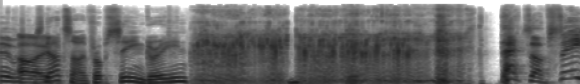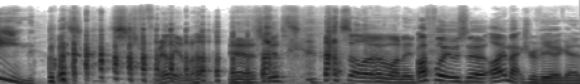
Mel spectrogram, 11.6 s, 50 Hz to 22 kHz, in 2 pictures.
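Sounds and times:
speech: 0:00.0 - 0:04.0, 0:05.3 - 0:11.5
person blowing a raspberry with lips imitating a fart: 0:01.9 - 0:05.0
laughter: 0:06.1 - 0:10.2.

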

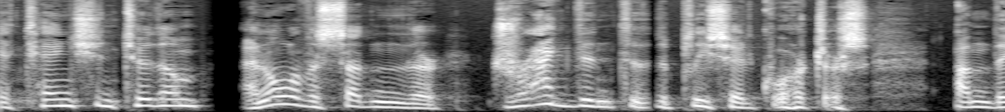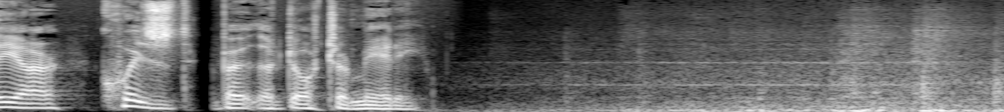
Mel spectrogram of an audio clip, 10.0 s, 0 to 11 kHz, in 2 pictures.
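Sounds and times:
speech: 0:00.0 - 0:07.2
train rumbling along rails: 0:07.4 - 0:10.0.

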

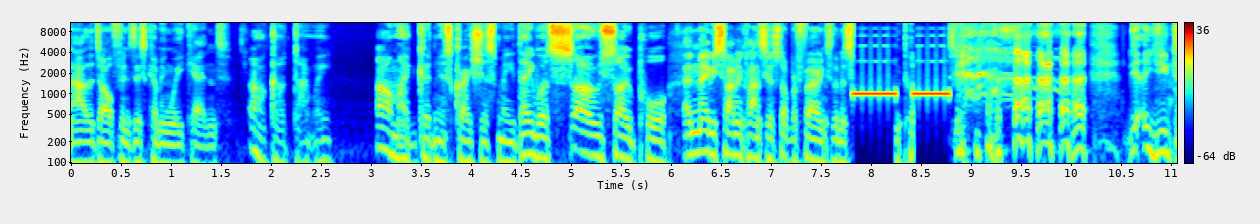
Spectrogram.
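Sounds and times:
speech: 0:00.0 - 0:11.0
censor beep bleeping out a swear word: 0:07.8 - 0:08.8
laughter: 0:08.8 - 0:10.2.

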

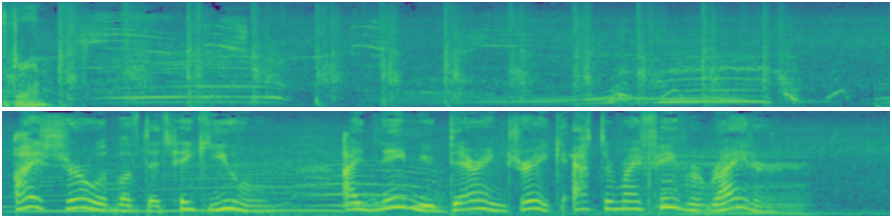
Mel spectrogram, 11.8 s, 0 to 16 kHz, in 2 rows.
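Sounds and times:
speech: 0:00.1 - 0:00.4, 0:06.1 - 0:11.2
grazing cows mooing in a pasture: 0:00.6 - 0:01.9, 0:02.7 - 0:09.3, 0:10.0 - 0:11.4.

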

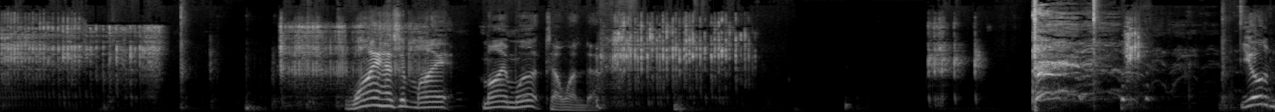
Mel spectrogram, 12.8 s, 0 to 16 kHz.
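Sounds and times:
loud raspy fart noises: 0:00.0 - 0:01.8, 0:02.7 - 0:04.2, 0:06.0 - 0:07.7, 0:09.2 - 0:10.0, 0:11.1 - 0:11.7
speech: 0:03.4 - 0:06.9, 0:12.4 - 0:12.7.

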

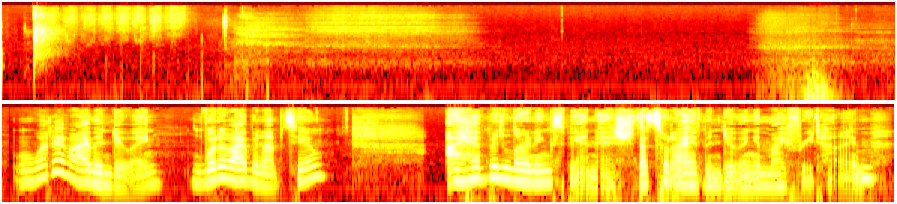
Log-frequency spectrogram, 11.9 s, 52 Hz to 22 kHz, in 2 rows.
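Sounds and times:
person taking a deep breath: 0:01.5 - 0:03.3, 0:05.0 - 0:06.0
speech: 0:06.1 - 0:11.8.

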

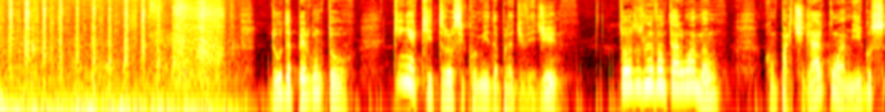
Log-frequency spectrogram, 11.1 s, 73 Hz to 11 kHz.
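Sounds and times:
dog sniffing and panting: 0:00.0 - 0:03.1
speech: 0:03.4 - 0:07.1, 0:07.8 - 0:11.0.

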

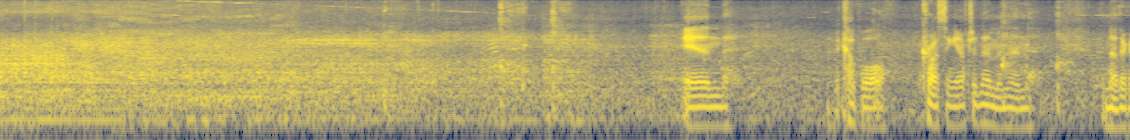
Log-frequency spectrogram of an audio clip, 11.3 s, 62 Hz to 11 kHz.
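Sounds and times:
snowplows attached to garbage trucks passing: 0:00.0 - 0:11.1
speech: 0:06.8 - 0:07.4, 0:08.4 - 0:11.3.

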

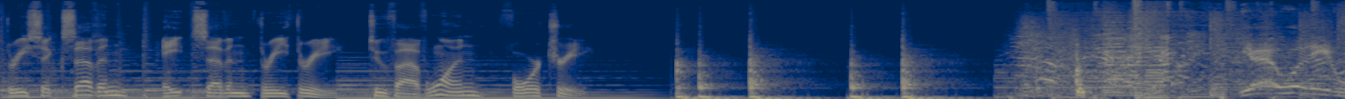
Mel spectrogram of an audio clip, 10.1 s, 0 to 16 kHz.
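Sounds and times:
speech: 0:00.0 - 0:04.5, 0:09.3 - 0:10.0
patterned secret knock on a door: 0:05.0 - 0:07.2, 0:08.0 - 0:08.4.

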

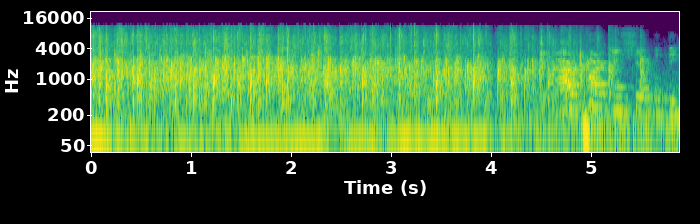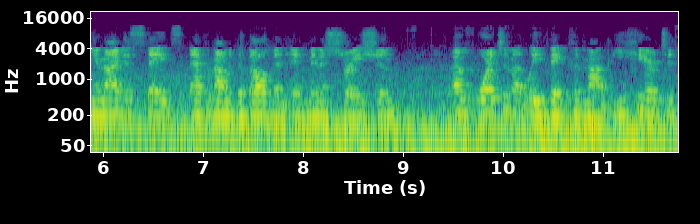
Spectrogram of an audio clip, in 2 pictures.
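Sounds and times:
large audience applauding at an event: 0:00.0 - 0:05.3
speech: 0:05.2 - 0:11.7.

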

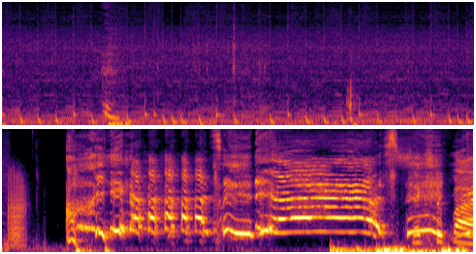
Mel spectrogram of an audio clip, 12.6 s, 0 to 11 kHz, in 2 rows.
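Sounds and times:
speech: 0:01.4 - 0:01.7
loud drawn-out squeaky fart: 0:06.4 - 0:06.8
laughter: 0:07.2 - 0:10.3, 0:11.3 - 0:12.5.

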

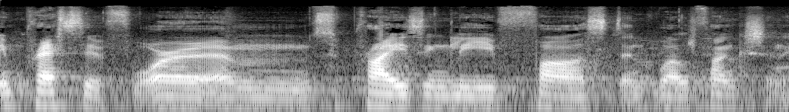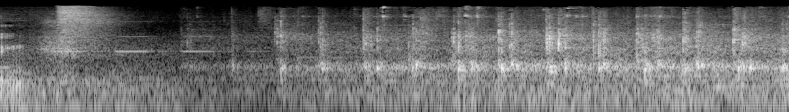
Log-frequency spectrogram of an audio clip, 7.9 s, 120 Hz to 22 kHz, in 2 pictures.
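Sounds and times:
speech: 0:00.0 - 0:04.4
horse hooves of a horse-drawn carriage clip-clopping on pavement: 0:05.1 - 0:07.8.

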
